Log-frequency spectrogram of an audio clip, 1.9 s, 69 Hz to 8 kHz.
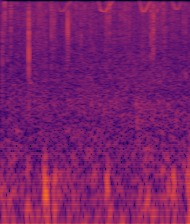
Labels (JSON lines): {"label": "biophony, dolphin", "recorder": "SoundTrap 500"}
